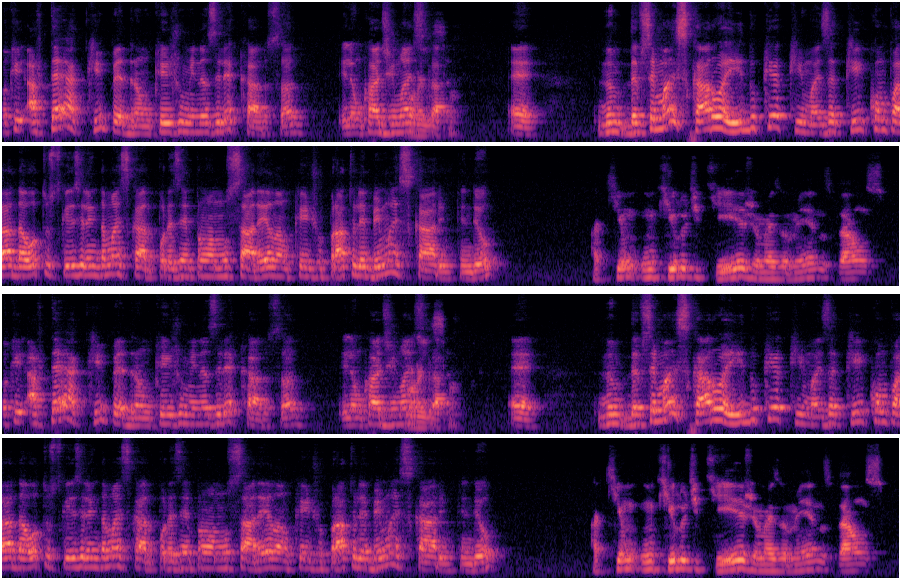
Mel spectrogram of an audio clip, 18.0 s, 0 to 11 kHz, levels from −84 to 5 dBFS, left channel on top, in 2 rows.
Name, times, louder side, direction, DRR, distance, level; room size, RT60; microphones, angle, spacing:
voice 1, 0.0-3.0 3.4-4.5 5.1-5.3 6.0-13.9, left 1 dB, 80° left, 1.0 m, -24 dB
voice 2, 4.0-4.3 14.9-17.8, right 2 dB, 40° right, 0.6 m, -26 dB
3.3 x 2.5 x 2.7 m
head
